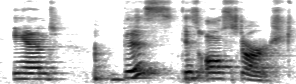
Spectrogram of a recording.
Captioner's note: none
